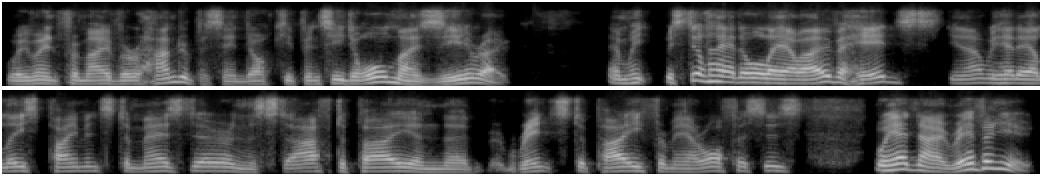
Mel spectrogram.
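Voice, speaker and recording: An Australian man in his sixties from Victoria, a business-owner guest telling anecdotes in a relaxed, jokey way. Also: on the high side, normal speed, no echo. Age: 60s. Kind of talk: casual interview storytelling.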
